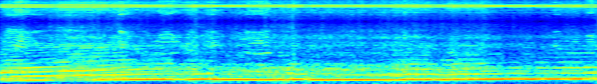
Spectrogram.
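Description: Citroën Saxo rally car's engine under hard acceleration, heard from inside the cabin, its revs climbing steadily and held high in gear.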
